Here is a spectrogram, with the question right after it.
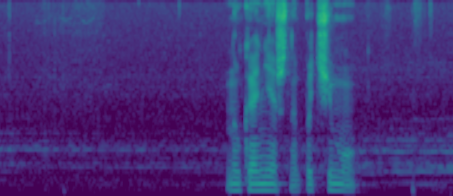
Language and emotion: Russian, neutral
